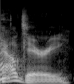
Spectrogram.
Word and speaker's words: Calgary: Actually, some friends met a bunch of Canadian teens in a hot tub in Canada one time, and they all pronounced it Calgary. – What? – Calgary. – Yeah. So I don't know. – That's correct.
